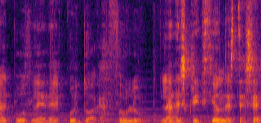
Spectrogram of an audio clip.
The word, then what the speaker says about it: Cthulhu: ¿Cómo se dice Chulu? Cthulhu. ¿Cthulhu? Había gente que decía Chulú. Yo era uno de esos.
